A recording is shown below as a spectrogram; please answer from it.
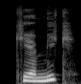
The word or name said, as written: keramik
